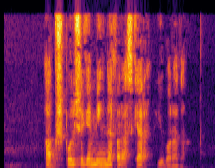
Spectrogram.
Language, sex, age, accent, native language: Uzbek, male, 12-17, Jizzax, Uzbek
